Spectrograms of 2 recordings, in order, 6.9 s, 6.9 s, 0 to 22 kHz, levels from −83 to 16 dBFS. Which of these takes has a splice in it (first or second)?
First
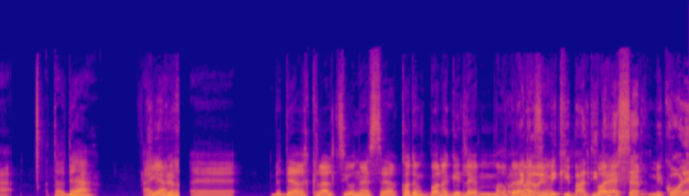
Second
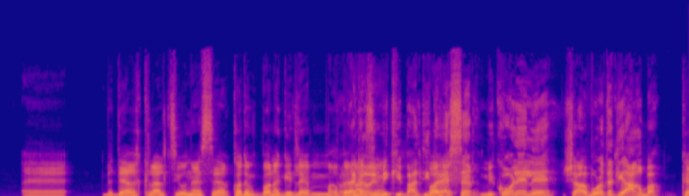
first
